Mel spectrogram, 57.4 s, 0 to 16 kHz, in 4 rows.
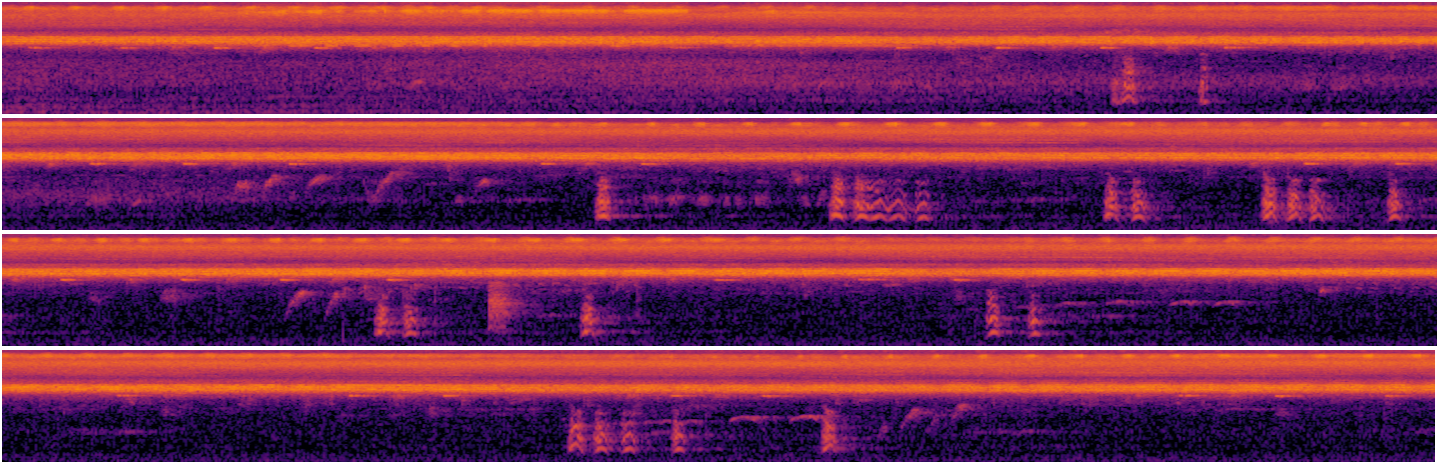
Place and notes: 草楠, 埔里鎮桃米里, Nantou County - Early morning
Early morning, Cicadas sound, Bird sounds, Dogs barking
Zoom H2n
